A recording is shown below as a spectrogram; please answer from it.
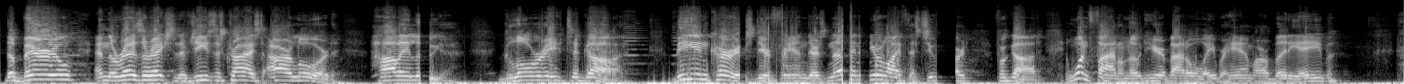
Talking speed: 165 wpm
